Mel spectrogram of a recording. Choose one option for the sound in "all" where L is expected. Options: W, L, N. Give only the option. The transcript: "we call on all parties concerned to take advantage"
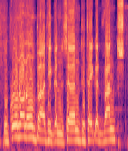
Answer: N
